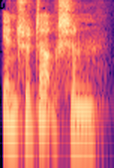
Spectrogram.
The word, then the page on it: introduction: British English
